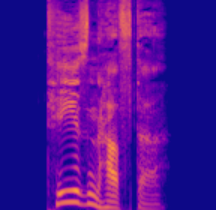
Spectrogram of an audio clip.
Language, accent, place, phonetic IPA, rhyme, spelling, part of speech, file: German, Germany, Berlin, [ˈteːzn̩haftɐ], -eːzn̩haftɐ, thesenhafter, adjective, De-thesenhafter.ogg
- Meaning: inflection of thesenhaft: 1. strong/mixed nominative masculine singular 2. strong genitive/dative feminine singular 3. strong genitive plural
